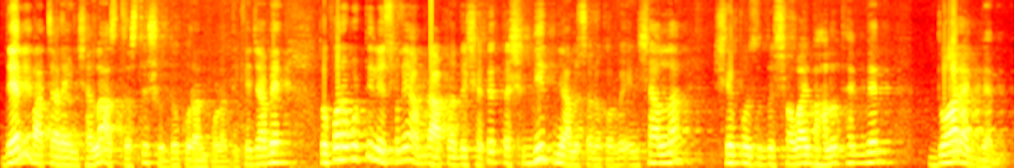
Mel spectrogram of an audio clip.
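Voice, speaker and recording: Male Quran teacher, high pitch, roomy echo, patient drill-and-quiz delivery. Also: expressive, quick pace, darkish tone. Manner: drills pronunciation, quizzing with questions. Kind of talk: teaching lesson to other teachers.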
